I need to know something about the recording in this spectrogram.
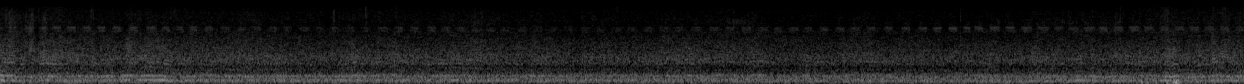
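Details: Bees swarming out of their hive make a thick, unbroken drone of many wingbeats, low humming bands wavering slightly over the whole stretch.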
